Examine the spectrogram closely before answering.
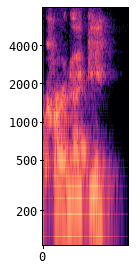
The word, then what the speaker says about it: Carnegie: Louis, Calgary, and now Pittsburgh, or Carnegie, as I learned how to pronounce it.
